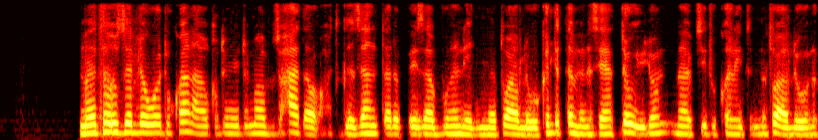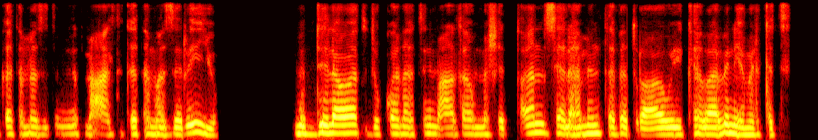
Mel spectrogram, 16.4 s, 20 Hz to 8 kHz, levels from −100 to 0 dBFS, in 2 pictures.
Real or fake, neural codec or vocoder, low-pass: fake; codec, 16 kHz, 2 kbps, FunCodec, trained on Chinese and English, 25 frames a second; 7.2 kHz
